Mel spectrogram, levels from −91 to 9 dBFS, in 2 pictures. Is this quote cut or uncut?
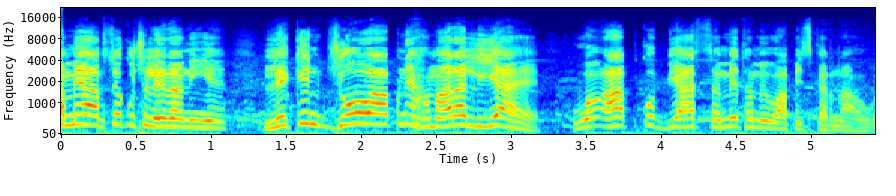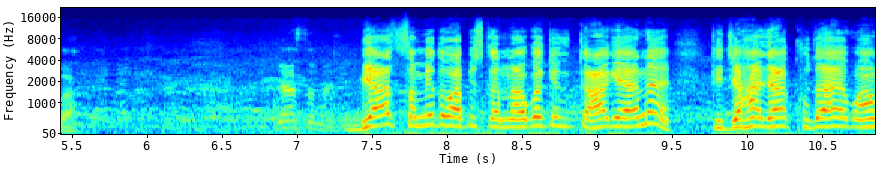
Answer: uncut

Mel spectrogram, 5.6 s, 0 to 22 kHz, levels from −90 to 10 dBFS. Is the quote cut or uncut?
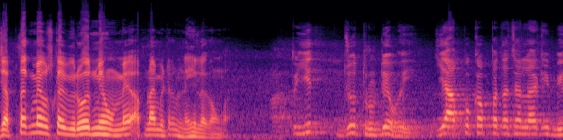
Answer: cut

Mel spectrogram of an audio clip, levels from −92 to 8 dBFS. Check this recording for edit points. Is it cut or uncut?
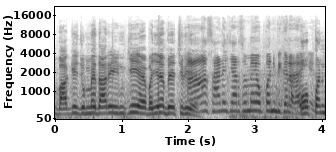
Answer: cut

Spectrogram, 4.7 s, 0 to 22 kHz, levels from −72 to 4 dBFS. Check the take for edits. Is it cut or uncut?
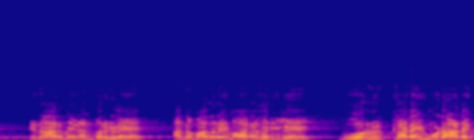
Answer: uncut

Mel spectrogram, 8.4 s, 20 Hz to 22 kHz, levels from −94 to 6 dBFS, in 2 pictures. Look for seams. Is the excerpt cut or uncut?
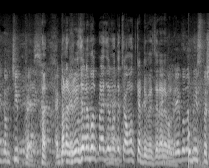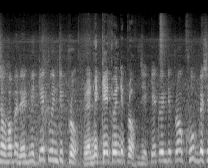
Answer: cut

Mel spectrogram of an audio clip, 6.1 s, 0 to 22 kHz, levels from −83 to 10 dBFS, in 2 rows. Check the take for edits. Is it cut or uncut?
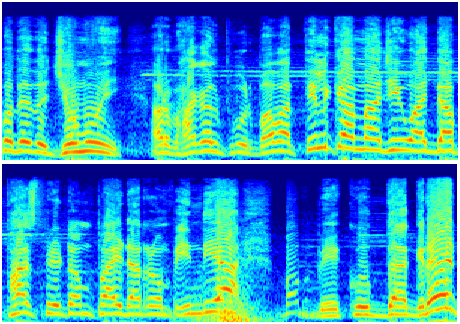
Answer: cut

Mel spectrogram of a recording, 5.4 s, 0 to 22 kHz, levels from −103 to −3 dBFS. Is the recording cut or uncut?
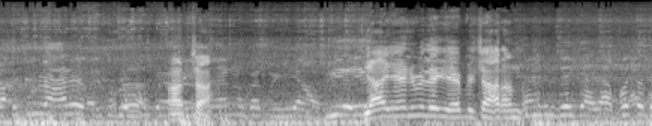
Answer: uncut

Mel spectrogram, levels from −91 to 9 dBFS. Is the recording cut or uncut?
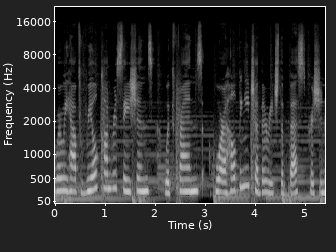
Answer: uncut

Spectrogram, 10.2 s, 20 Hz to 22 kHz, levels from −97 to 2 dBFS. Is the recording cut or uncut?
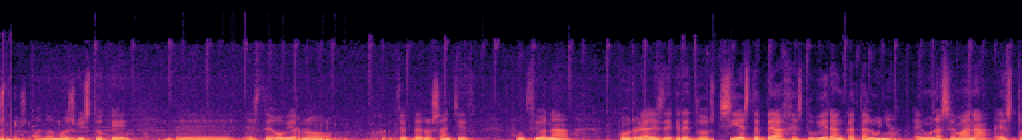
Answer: cut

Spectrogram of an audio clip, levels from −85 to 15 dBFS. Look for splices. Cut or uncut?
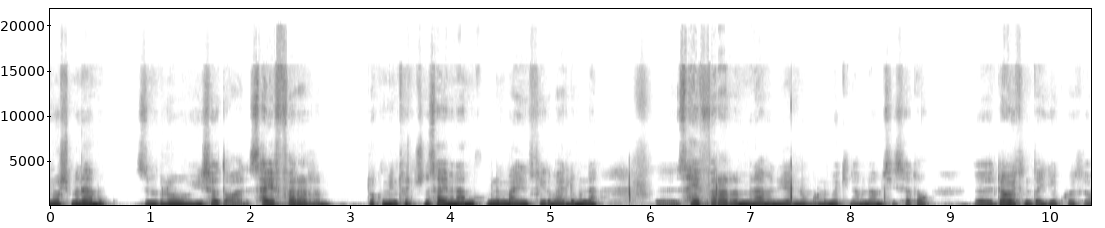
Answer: uncut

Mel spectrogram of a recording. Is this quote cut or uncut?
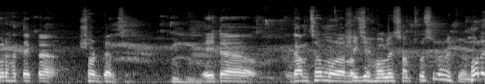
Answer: uncut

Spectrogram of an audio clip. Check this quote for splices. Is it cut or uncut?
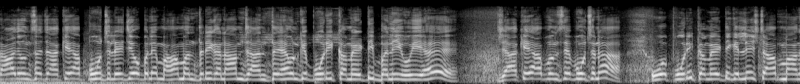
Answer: uncut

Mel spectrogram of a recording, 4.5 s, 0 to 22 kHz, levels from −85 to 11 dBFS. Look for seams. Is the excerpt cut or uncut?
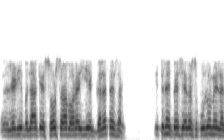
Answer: uncut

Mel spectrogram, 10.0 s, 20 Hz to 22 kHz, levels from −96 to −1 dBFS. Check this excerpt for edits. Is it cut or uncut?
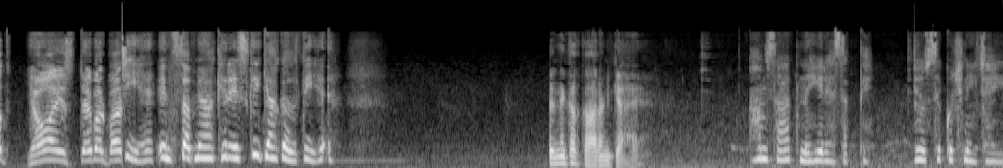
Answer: cut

